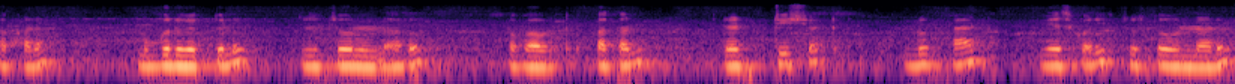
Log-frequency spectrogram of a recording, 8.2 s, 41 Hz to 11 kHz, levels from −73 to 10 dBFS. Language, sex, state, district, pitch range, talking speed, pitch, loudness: Telugu, male, Andhra Pradesh, Visakhapatnam, 135-155 Hz, 100 wpm, 145 Hz, -17 LUFS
